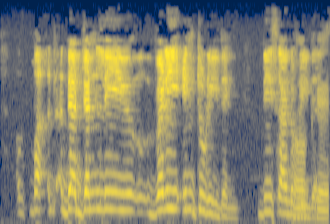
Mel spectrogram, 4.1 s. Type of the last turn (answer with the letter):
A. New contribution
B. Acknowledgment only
A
